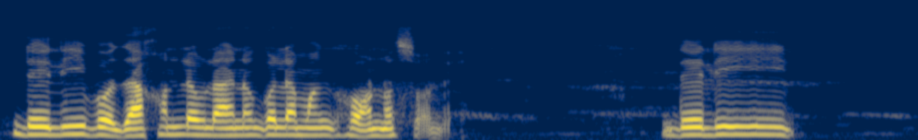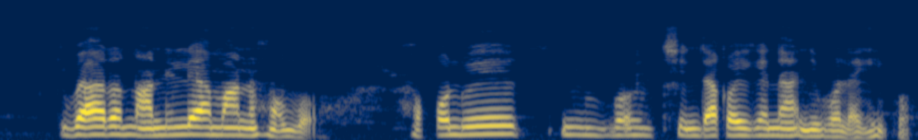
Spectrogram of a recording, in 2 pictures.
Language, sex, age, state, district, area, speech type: Assamese, female, 60+, Assam, Dibrugarh, rural, spontaneous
